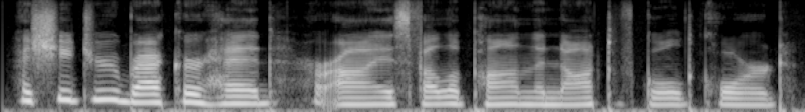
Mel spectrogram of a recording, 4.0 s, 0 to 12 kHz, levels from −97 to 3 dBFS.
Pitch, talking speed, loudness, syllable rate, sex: 185 Hz, 225 wpm, -19 LUFS, 4.2 syllables/s, female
